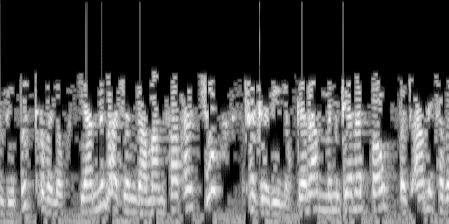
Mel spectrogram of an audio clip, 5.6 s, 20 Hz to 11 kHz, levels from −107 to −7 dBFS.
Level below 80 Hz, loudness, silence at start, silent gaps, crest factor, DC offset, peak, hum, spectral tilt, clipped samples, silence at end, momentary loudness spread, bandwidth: -44 dBFS; -15 LUFS; 0 s; none; 16 dB; under 0.1%; 0 dBFS; none; -5 dB/octave; under 0.1%; 0 s; 6 LU; 10.5 kHz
